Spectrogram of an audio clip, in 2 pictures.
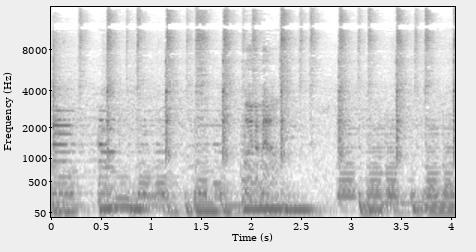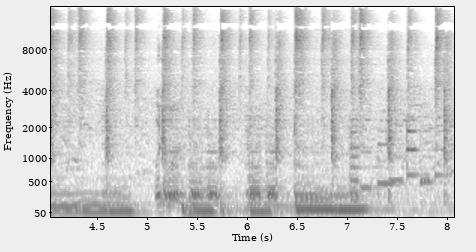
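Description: Live band playing, with an electric bass guitar to the fore in loud, separate low notes over drum kit and keyboard.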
